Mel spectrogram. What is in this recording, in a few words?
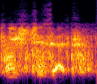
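attack position, mood low, Hungarian; War Thunder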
